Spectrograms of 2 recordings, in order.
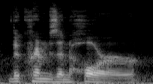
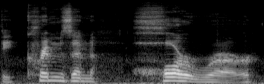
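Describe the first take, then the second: First: The title is said quickly with blurred sounds. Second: The title is said slowly with careful enunciation. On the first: The speaker calls it wrong. "when I say it really fast" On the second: The speaker calls it right. "more enunciate"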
